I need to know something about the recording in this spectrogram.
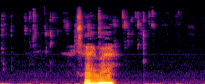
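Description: Pigs grunt and squeal nearby.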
